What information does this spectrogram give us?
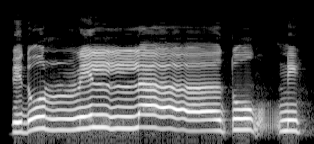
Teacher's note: انہوں نے ادغام کیا لیکن غنہ نہیں کیا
